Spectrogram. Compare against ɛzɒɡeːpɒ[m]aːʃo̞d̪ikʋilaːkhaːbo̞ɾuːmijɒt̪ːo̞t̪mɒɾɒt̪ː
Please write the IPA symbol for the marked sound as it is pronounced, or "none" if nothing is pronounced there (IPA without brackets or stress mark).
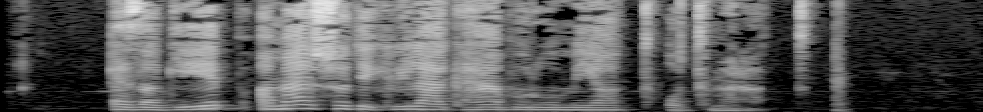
m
